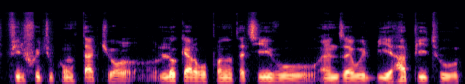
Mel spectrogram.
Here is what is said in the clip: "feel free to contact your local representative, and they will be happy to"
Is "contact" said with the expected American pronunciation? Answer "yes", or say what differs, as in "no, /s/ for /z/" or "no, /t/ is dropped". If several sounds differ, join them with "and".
no, /n/ is dropped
